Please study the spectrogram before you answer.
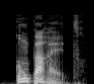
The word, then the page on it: comparaître: francais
